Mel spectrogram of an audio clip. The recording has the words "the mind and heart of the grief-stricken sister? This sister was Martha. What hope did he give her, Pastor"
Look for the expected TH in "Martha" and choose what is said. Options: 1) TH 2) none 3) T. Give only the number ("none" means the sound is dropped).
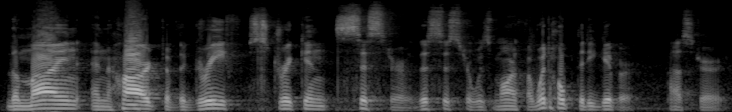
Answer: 1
